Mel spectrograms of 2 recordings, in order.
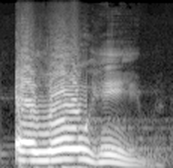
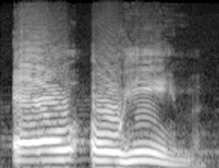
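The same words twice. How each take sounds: First: Elohim as eh-lo-HEEM, slowly, the L starting the second syllable; correct pronunciation. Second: Elohim broken wrongly as EL-oh-heem, slowly; mispronunciation. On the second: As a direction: say Elohim with a closed first syllable EL, then a separate oh-heem. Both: Shown as a demonstration. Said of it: "It's not pronounced Elohim".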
